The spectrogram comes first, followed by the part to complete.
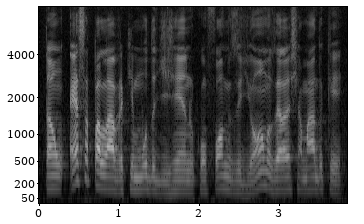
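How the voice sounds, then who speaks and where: A Brazilian man with a medium-pitched voice teaches a recorded Spanish lesson at a quick pace. Patient and explanatory, he addresses the class as "galerinha" and often checks in with a friendly "né."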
